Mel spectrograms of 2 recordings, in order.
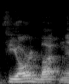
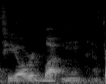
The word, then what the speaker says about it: Fjordbotten: But Fjordbotton is my last name, Paul Fjordbotton, from the fjords of Norway.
